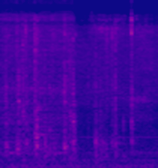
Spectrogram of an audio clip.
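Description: A sewing machine runs a back stitch at the end of a lapped seam, giving a short, even mechanical whir with closely spaced needle clicks that quicken and then trail off.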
